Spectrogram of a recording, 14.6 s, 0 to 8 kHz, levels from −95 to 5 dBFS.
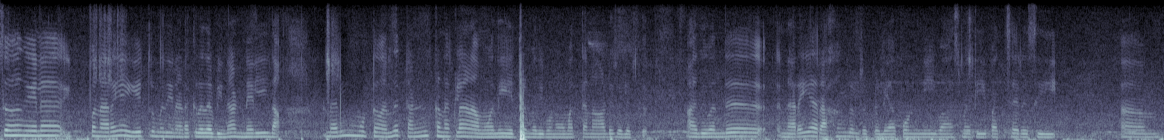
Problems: background sounds at intervals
